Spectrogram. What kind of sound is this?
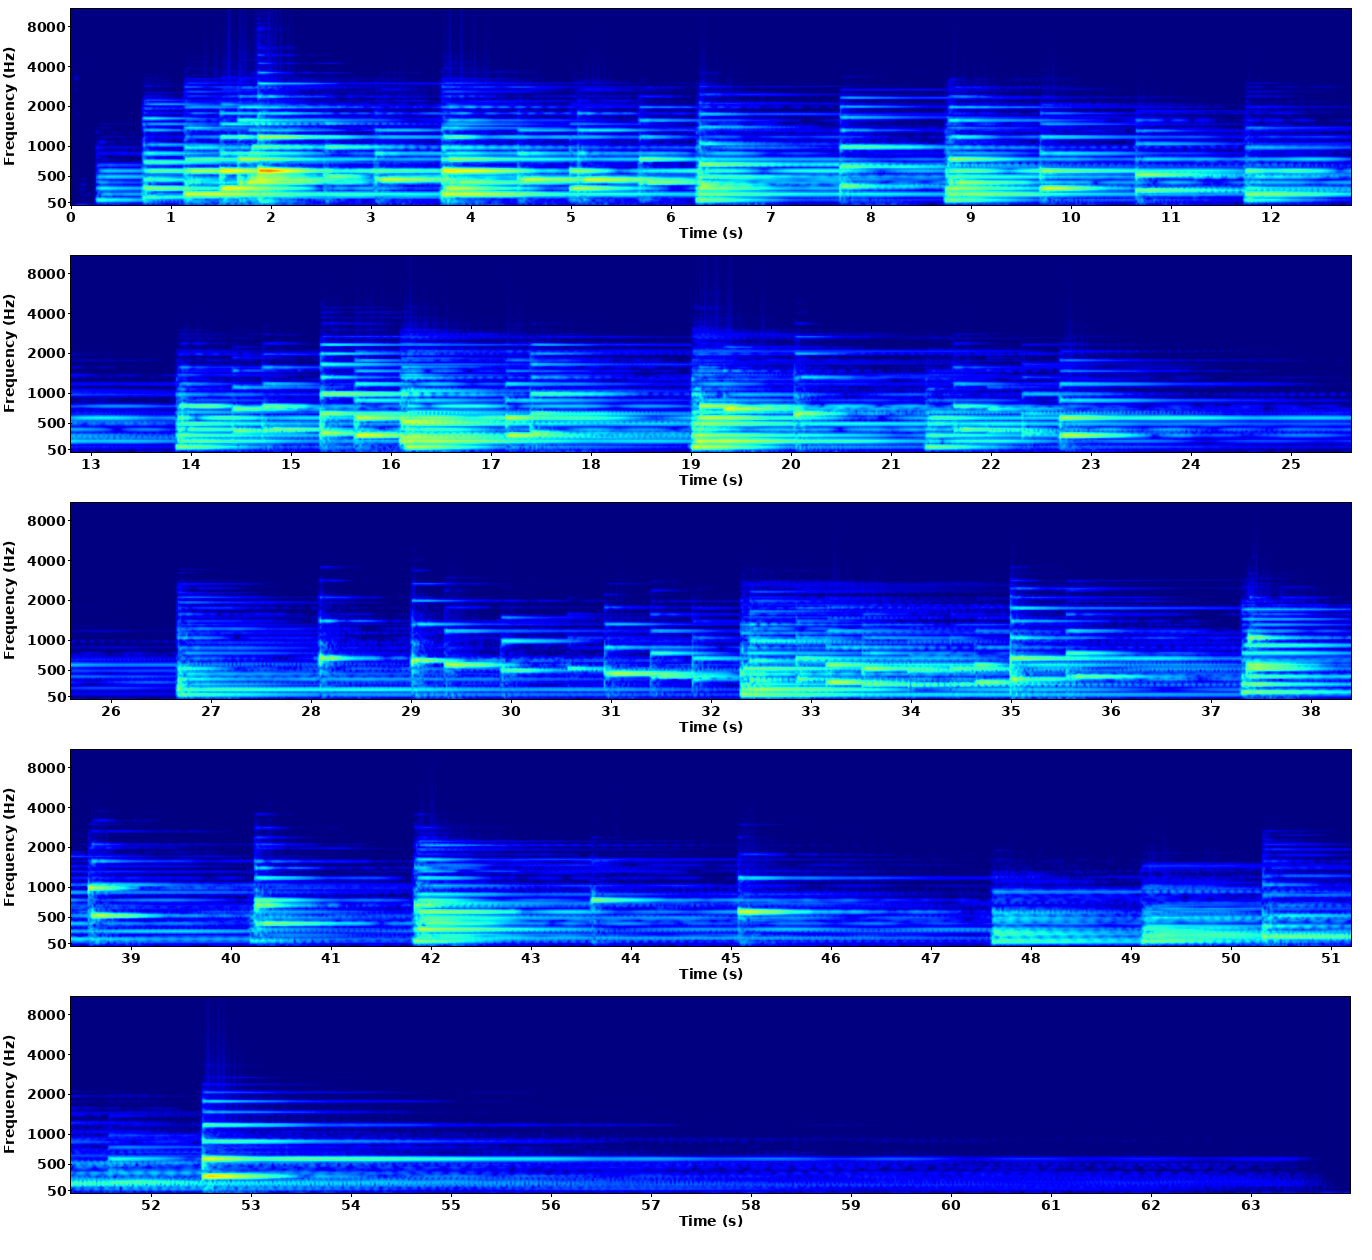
Melodic piano released as part of an EP.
